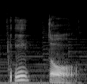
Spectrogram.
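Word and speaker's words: 一頭: al 10 vale tenemos uno que sería ito que tiene esa lectura un poquito de contracción de ichi y to sería ito no icho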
